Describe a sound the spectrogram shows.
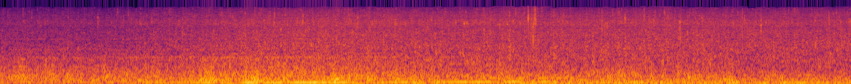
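Strong wind blows and howls outdoors.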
